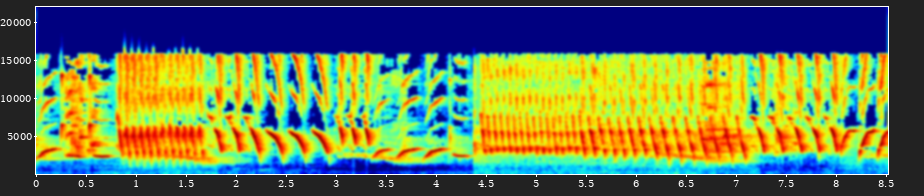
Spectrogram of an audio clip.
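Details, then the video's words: Loud, tuneful canary song meant to lure other canaries: varied phrases of fast buzzy trills alternate with rising and falling whistled swoops, followed by a long rolling trill of rapid repeated notes. "Burung Kenari Bunyi Gacor Merdu dan Keras Cocok Sekali Untuk Pancing Kenari Lain || Voice of Canary"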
